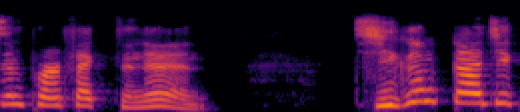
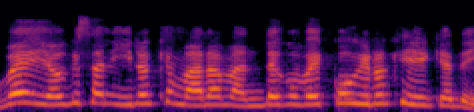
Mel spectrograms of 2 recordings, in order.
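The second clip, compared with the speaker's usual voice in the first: pestering question; 5 semitones higher, much faster than usual. Retold or imitated. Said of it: "원어민들한테 붙들고".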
